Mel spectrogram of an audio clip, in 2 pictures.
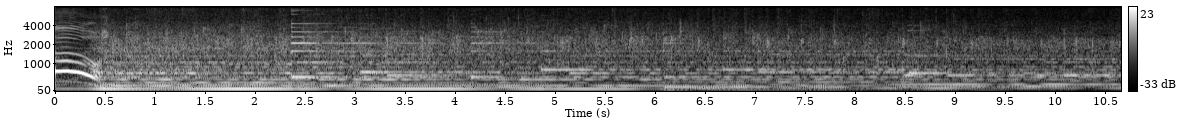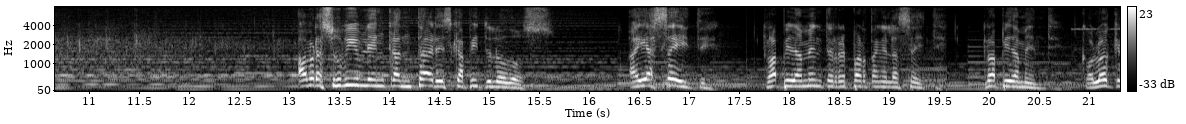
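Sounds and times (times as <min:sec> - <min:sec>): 
audience applause: 0:00.0 - 0:15.3, 0:20.9 - 0:21.3
sustained keyboard chords: 0:00.0 - 0:21.3
speech: 0:13.2 - 0:15.7, 0:16.4 - 0:21.3.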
